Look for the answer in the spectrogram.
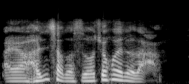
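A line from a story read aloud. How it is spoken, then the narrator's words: Laughing. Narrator (Chinese): 阿和他就笑着说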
